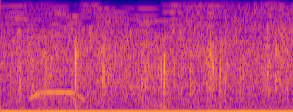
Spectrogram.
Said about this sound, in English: Clap your hands to the Lord now.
